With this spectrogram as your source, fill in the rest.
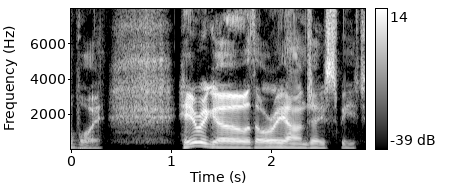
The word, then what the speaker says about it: Urianger: Yuri Anger? No, Urianger.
